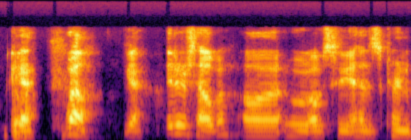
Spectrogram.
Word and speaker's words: Idris Elba: Uh, is it Idris? Idris Elba? – Yeah. Yes, Idris Elba.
